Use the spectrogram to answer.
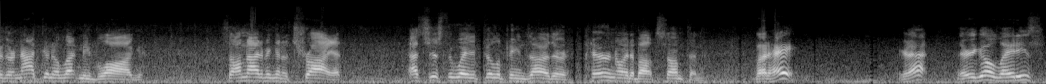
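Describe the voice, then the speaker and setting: A vlogger with a higher-pitched male voice chats on a livestream while walking through a city shopping district. He's easygoing, rambling, and slangy, calling out viewers by name. Traffic passes and city noise fills the outdoor recording.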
